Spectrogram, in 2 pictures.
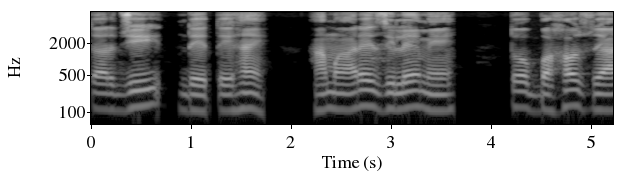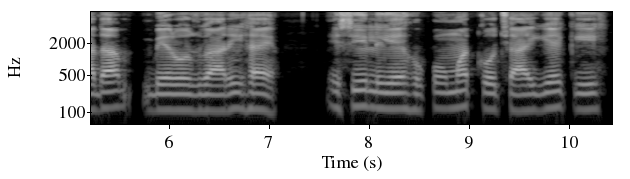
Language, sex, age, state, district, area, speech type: Urdu, male, 18-30, Maharashtra, Nashik, urban, spontaneous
